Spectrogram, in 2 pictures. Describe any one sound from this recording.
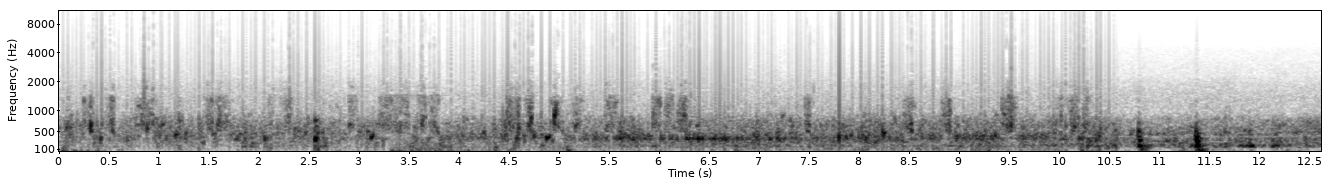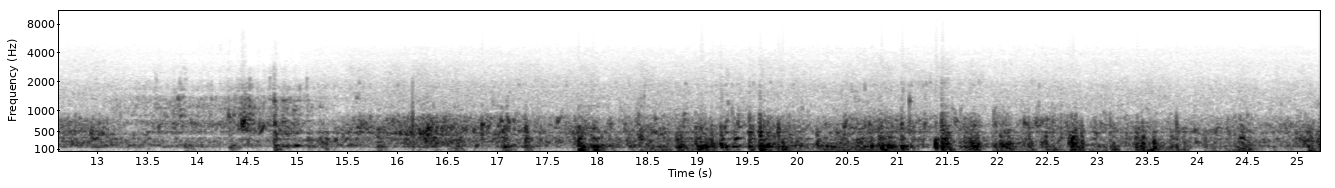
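Water churns and rumbles close by underwater.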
